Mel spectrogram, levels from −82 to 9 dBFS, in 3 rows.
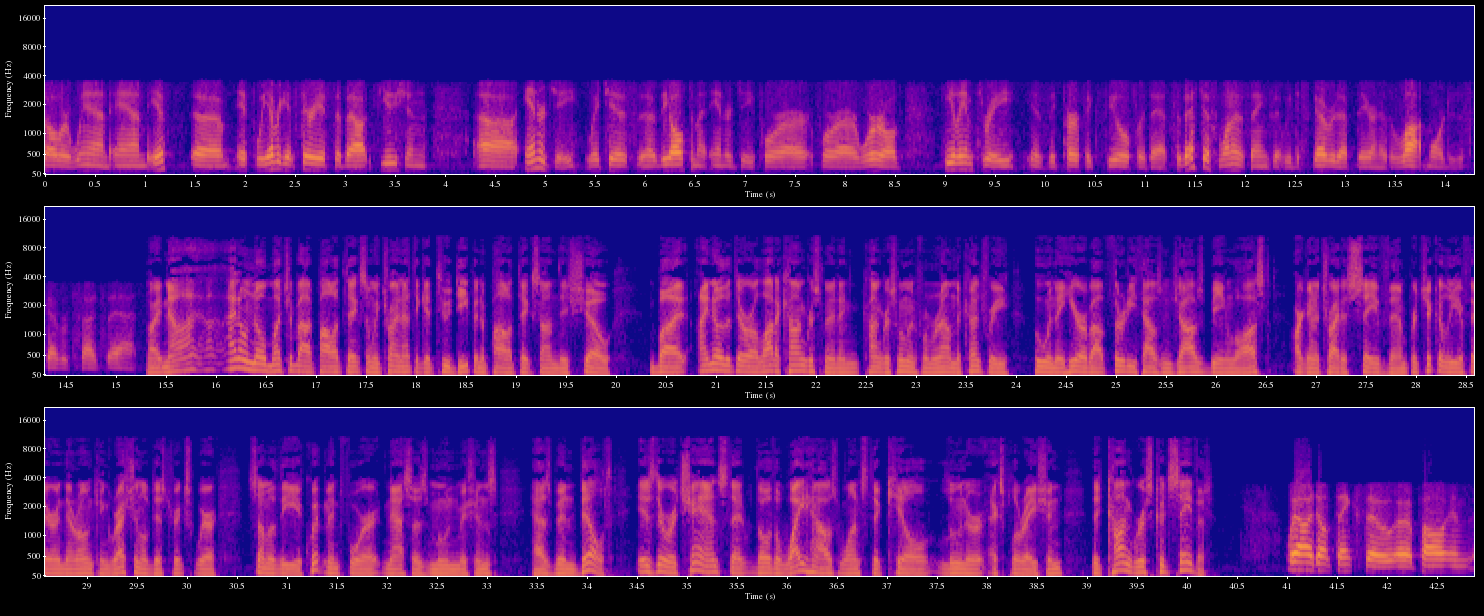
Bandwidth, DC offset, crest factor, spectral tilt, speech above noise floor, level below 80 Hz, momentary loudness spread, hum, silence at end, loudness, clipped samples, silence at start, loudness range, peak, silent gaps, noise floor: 11 kHz; under 0.1%; 20 dB; -5.5 dB/octave; 33 dB; -54 dBFS; 10 LU; none; 0 s; -24 LUFS; under 0.1%; 0 s; 4 LU; -4 dBFS; none; -57 dBFS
